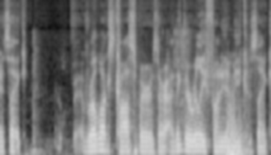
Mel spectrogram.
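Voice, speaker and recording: Quiet and monotone, a man speaks at a moderate pace and medium pitch with flat intonation, the sound dry and close with no echo. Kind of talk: casual chat. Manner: quiet, lowered voice.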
